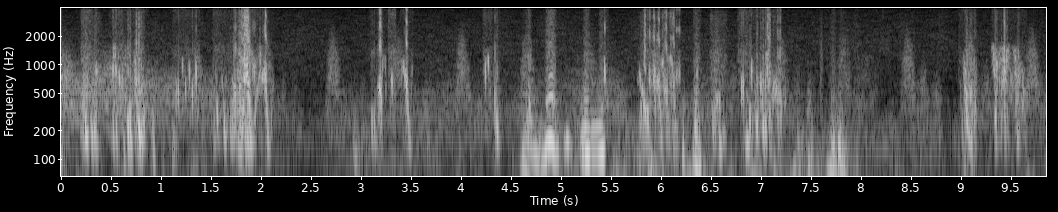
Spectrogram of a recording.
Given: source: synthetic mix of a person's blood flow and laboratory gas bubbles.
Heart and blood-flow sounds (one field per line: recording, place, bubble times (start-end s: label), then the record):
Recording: Doppler ultrasound of blood flow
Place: subclavian vein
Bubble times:
0.18-0.40 s: bubbles
0.47-0.87 s: bubbles
1.11-1.39 s: bubbles
1.50-2.12 s: bubbles
3.08-3.35 s: bubbles
3.38-3.52 s: bubbles
4.21-4.41 s: bubbles
4.66-4.72 s: bubbles
5.40-5.47 s: bubbles
5.76-6.20 s: bubbles
6.33-6.41 s: bubbles
6.48-6.66 s: bubbles
6.77-7.22 s: bubbles
8.97-9.16 s: bubbles
9.29-9.66 s: bubbles
From the record:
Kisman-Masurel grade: 232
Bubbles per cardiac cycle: several, 3 to 8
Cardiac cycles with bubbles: 50 to 99%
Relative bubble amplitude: moderate (0.250 to 0.450)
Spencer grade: 3 (all of the cardiac periods contain showers or single bubble signals, but not dominating or overriding the cardiac motion signals)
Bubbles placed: anywhere in the cardiac cycle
